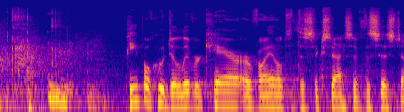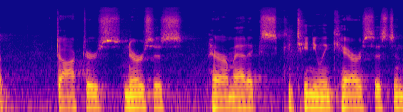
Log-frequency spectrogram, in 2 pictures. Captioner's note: applause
